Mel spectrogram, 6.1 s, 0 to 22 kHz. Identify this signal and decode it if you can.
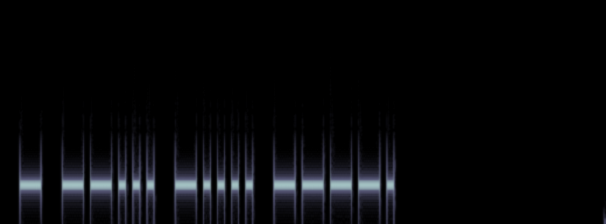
Morse code, heard as a keyed tone, about 17 wpm, 700 Hz. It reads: T769
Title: Numbers - Contest Style - 4-Digit 17wpm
